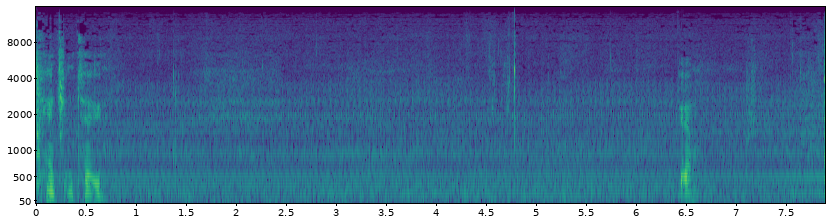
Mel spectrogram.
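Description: An outboard motor idles steadily nearby.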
